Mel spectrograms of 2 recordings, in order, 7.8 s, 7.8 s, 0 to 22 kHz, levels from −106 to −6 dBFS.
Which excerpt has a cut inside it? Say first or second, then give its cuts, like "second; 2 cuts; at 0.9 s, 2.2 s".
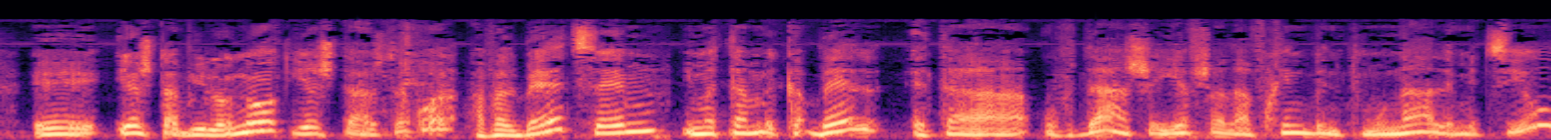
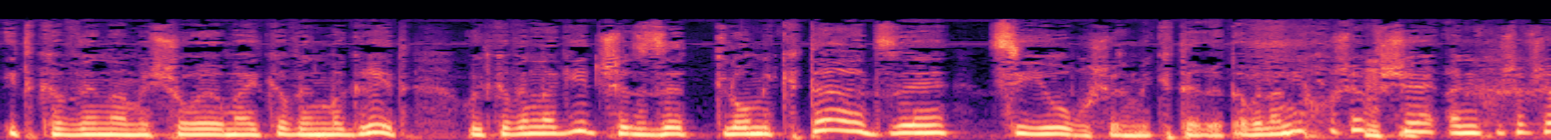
first; 2 cuts; at 2.3 s, 3.3 s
